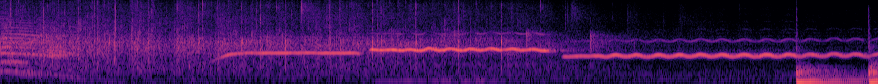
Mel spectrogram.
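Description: Male voices holding a sung chord that slides down and fades in the first half-second, with brief applause. Then a man whistles a slow melody: one note slides up and holds, a higher note wavers with vibrato, and a long lower note ends with wide vibrato.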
